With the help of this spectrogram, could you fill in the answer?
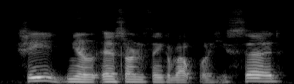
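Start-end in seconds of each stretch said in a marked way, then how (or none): none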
